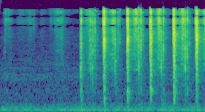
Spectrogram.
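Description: A deck of tarot cards being shuffled by hand: a quick, uneven run of sharp card snaps that starts about a second in.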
